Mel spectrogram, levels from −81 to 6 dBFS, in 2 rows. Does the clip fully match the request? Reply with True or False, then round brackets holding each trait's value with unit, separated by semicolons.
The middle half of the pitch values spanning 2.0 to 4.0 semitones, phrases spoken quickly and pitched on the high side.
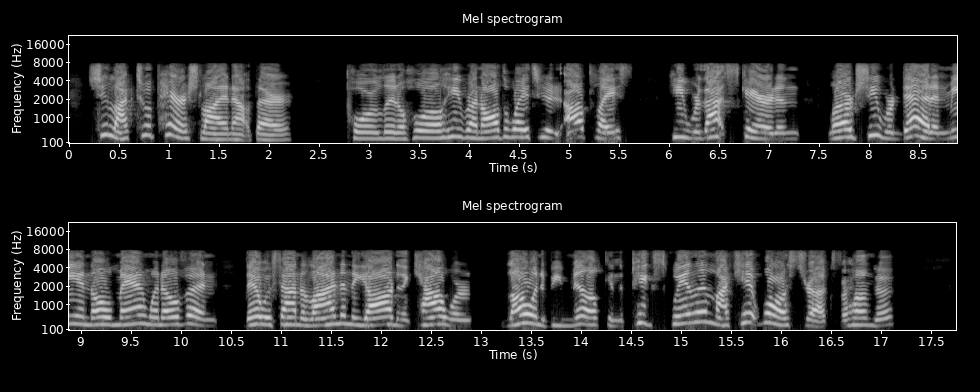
True (3.5 semitones; 215 wpm; 255 Hz)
